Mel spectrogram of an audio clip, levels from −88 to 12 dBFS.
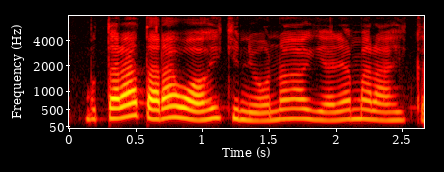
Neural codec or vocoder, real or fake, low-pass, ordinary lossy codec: none; real; none; none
